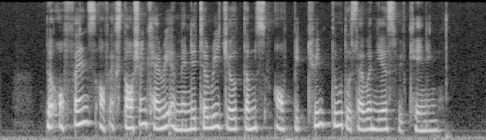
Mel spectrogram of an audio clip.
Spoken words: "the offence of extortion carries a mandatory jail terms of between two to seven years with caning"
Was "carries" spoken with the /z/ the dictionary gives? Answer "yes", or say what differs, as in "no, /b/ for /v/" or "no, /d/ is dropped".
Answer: no, /z/ is dropped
